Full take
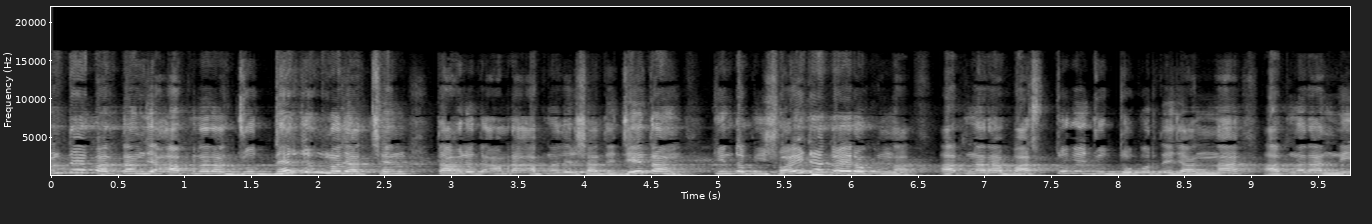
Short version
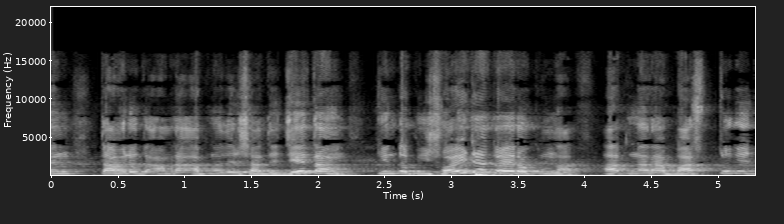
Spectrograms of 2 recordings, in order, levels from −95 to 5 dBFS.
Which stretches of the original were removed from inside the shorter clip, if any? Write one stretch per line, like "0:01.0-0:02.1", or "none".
none

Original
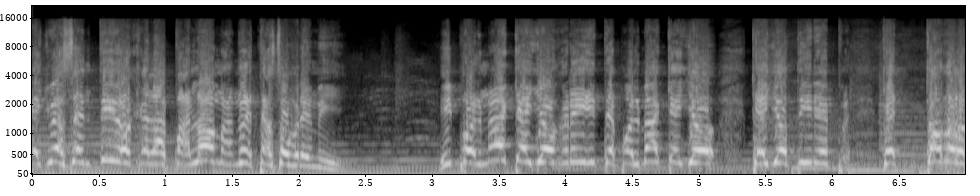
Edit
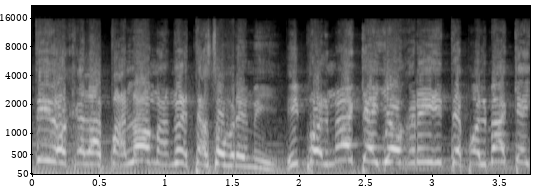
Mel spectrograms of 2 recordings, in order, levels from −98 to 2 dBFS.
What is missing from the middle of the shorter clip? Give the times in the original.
0:02.3-0:03.0

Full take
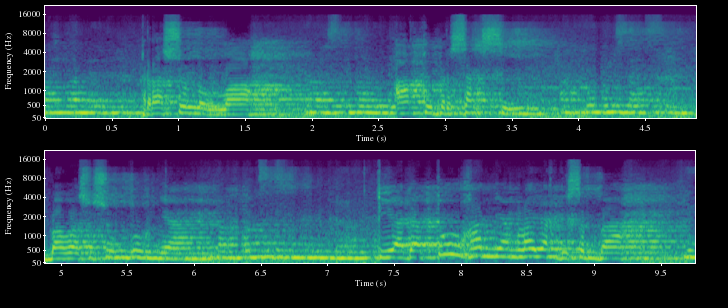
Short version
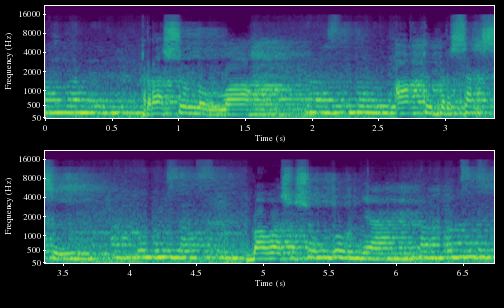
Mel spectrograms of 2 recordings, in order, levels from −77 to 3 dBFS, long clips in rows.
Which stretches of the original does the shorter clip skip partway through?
none

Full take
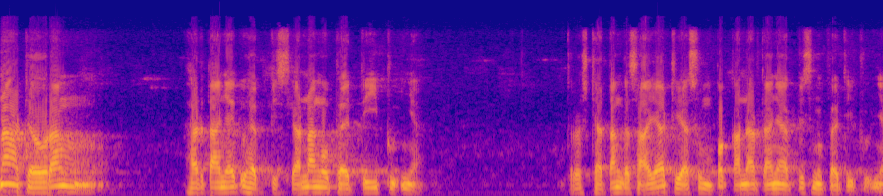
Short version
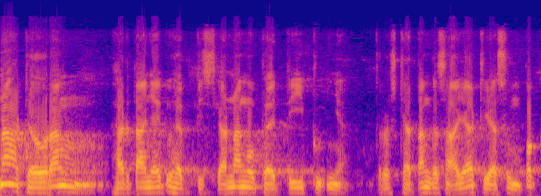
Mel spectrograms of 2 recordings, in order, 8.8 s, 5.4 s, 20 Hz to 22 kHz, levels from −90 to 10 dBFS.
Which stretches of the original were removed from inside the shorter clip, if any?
0:01.0-0:01.8
0:04.4-0:05.5

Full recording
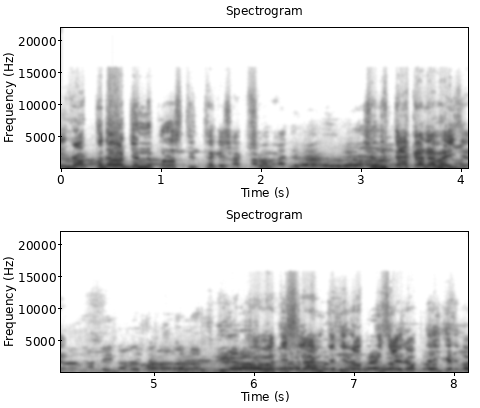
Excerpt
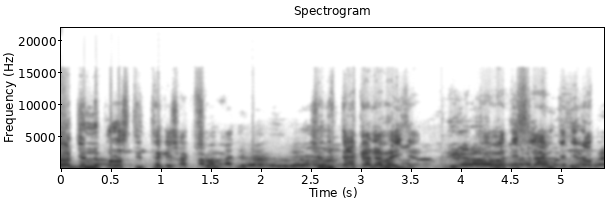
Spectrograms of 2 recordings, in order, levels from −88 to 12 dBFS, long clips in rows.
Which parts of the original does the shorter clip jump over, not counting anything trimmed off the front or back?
0:04.3-0:05.5

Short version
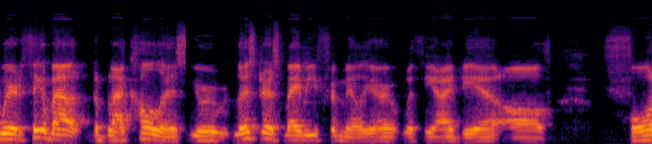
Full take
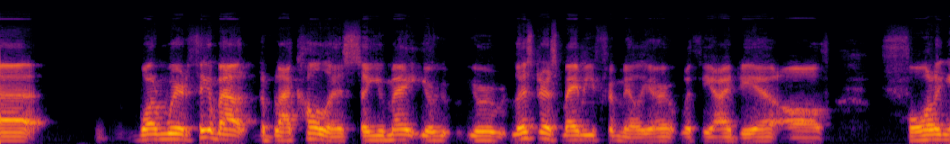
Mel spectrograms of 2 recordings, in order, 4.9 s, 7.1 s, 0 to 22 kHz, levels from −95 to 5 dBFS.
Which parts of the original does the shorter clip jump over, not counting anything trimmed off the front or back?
0:02.6-0:03.5

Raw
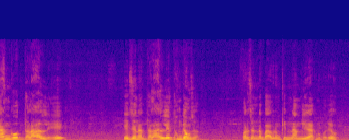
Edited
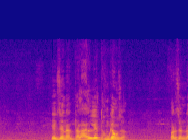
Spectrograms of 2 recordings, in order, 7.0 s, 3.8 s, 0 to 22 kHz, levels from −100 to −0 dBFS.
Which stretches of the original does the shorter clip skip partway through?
none

